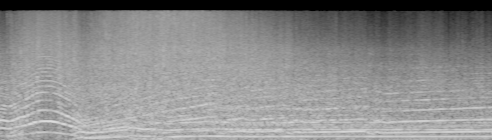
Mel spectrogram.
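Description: Snowmobile engine revving in swoops, then launching and running flat out at a nearly steady pitch as it accelerates away, with a motorcycle racing in the other lane.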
